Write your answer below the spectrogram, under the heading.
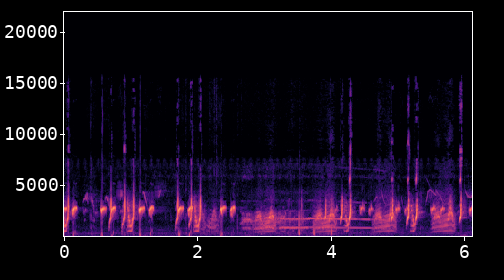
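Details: Quail calling in the morning: short, bright clipped notes in quick pairs and triplets over the first half, then a rougher, harsher chattering stretch with a few steady tones underneath.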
